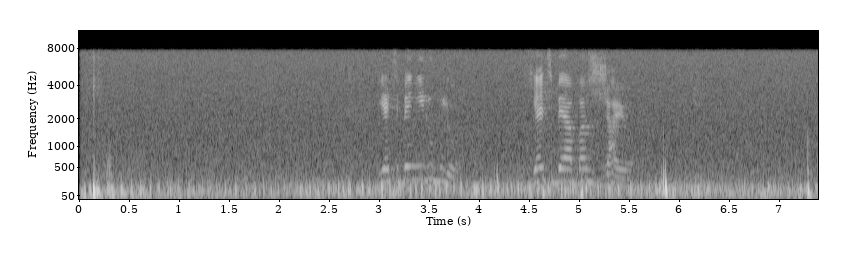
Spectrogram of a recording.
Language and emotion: Russian, neutral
